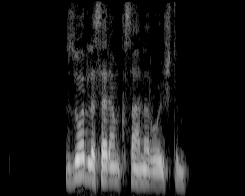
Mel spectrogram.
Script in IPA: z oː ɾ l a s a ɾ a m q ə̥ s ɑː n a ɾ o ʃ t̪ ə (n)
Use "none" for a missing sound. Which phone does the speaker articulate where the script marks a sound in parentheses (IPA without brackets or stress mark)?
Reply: m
